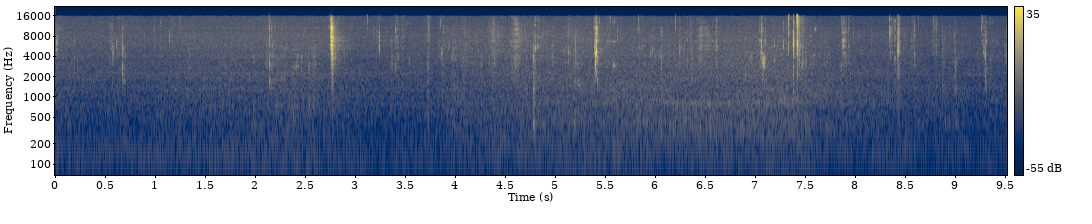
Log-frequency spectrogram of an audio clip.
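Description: Close-up eating sounds: a person chewing and biting into young-jackfruit salad and crisp raw vegetables, with sharp crunches now and then over a steady low hum.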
